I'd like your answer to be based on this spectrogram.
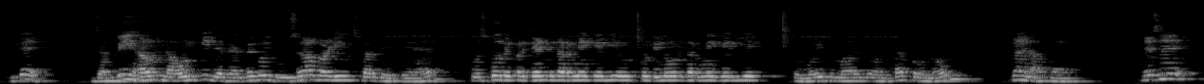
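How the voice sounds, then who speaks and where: A male teacher gives a grammar lesson in an echoey room, asking himself questions, answering them, and repeating key words. His voice is high-pitched and warm.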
